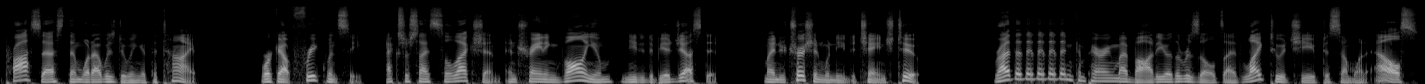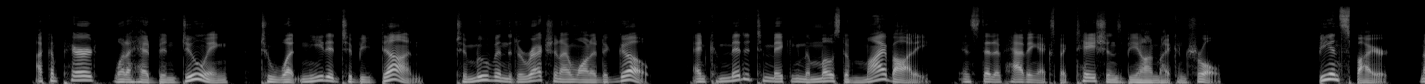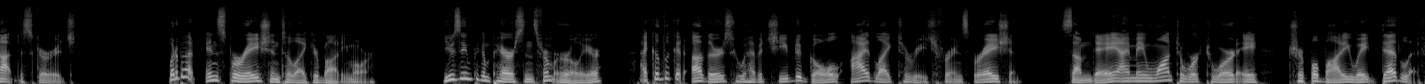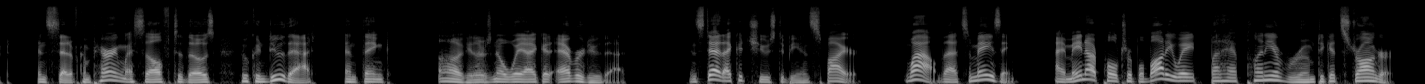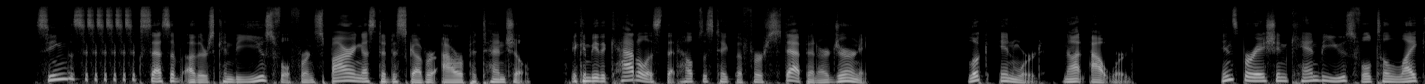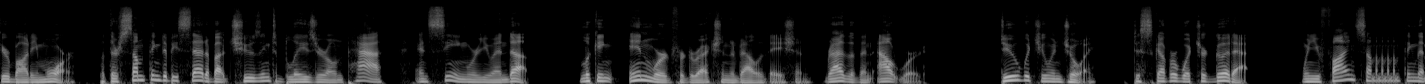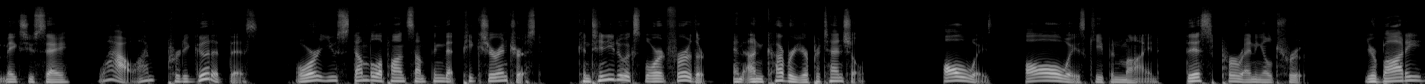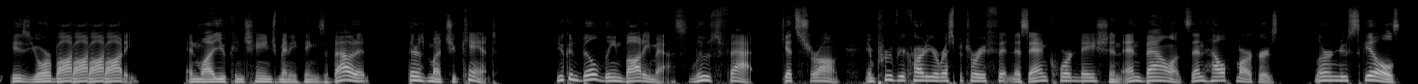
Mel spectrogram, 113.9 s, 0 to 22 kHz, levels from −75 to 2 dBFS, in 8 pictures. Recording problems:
audio stuttering; 4 times, first at 10 s

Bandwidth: 15.5 kHz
